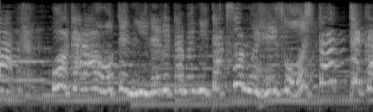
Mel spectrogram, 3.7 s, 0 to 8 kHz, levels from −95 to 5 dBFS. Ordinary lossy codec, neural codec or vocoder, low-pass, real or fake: none; none; 7.2 kHz; real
